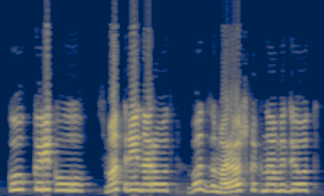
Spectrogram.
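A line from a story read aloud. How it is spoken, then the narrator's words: Rooster crowing shout. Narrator (Russian): увидел петух, какая она стала чумазая, закричал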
